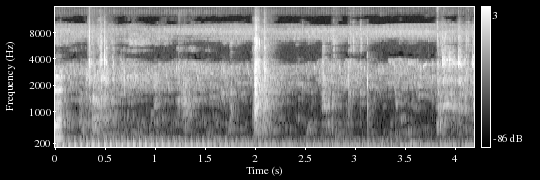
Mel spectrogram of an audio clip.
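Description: Bare steel rims of a bicycle with its tyres removed, rolling over brick paving: a fast, continuous rattle that thins out after about two seconds, with one sharp knock about two seconds in.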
